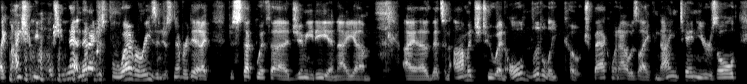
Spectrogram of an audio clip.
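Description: At a fairly quick pace, a man with a medium pitch makes very wide pitch swings. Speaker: ring announcer and commentator. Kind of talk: casual interview chat.

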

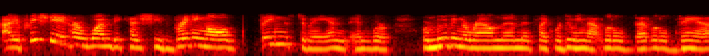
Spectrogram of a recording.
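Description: Here is a plain, everyday voice with fairly even intonation. The speaker moves at a fairly quick pace. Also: woman, medium pitch for a woman. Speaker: study group participant. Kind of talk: group discussion on conference call. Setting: phone call.

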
